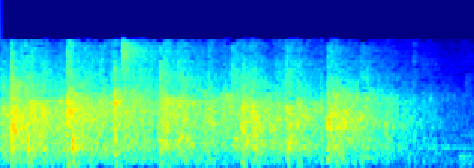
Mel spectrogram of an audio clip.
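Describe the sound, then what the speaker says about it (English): Applause for a student named Rama in a school classroom or meeting, a modest round of clapping that holds steady, then fades toward the end. "She deserves a good round of applause."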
